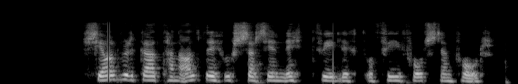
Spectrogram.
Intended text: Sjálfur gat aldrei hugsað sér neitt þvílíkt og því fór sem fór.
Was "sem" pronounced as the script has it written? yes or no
yes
